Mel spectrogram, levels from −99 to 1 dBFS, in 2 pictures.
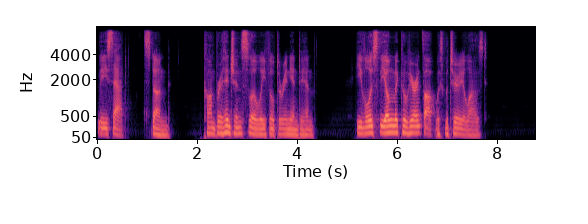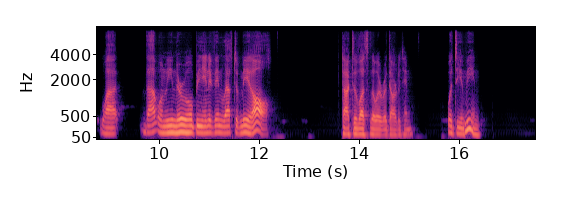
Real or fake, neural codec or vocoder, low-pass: fake; codec, 16 kHz, 0.5 kbps, X-Codec, HuBERT features, trained on balanced general audio; 7.2 kHz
